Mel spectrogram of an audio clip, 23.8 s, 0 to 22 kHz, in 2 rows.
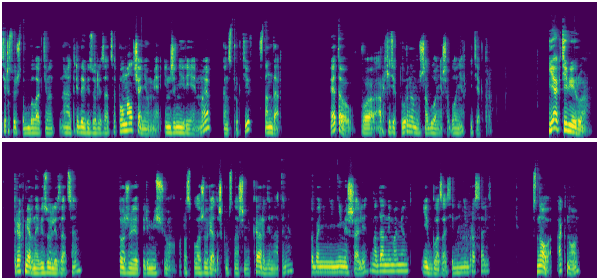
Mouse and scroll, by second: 11.7 click, 13.4-17.4 drag, 22.2 click, 23.5 click.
